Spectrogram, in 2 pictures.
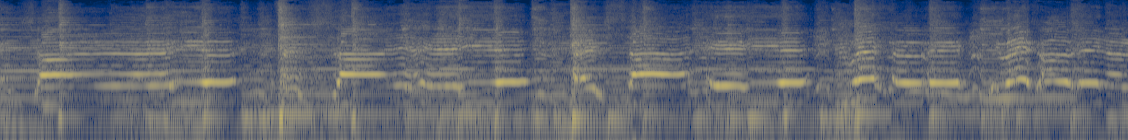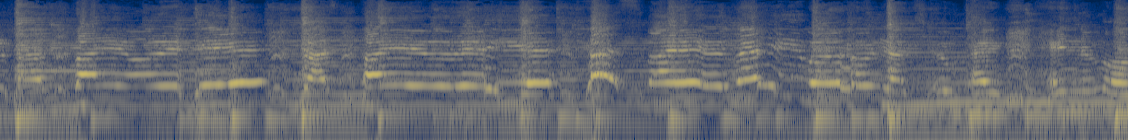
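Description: Acoustic guitar strummed in a steady rhythm, with a voice singing a slow melody over it.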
